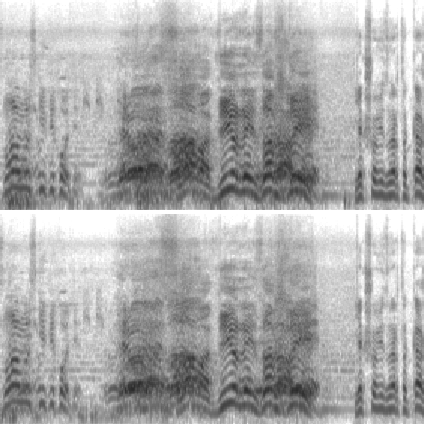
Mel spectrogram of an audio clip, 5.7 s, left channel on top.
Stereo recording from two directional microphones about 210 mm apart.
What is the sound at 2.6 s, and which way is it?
A man's voice, 45° left (ahead or behind).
